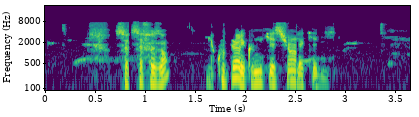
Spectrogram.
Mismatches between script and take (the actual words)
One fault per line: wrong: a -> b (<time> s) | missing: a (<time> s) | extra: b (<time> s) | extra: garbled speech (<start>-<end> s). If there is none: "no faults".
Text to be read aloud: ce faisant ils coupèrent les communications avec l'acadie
extra: ce (0.9 s)
missing: avec (2.5 s)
